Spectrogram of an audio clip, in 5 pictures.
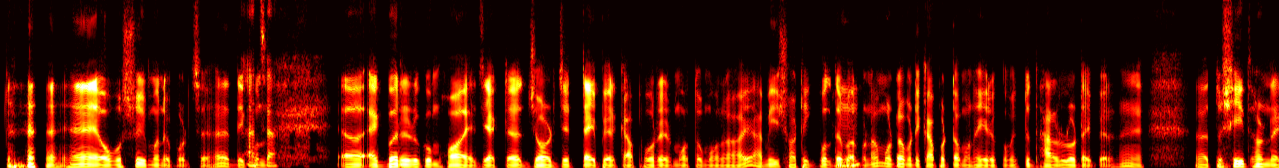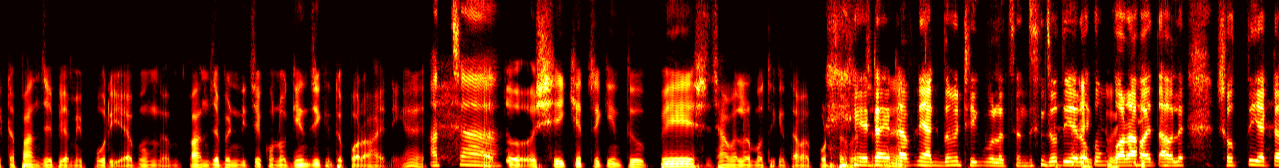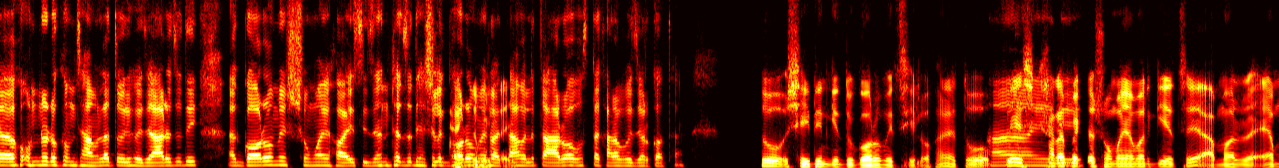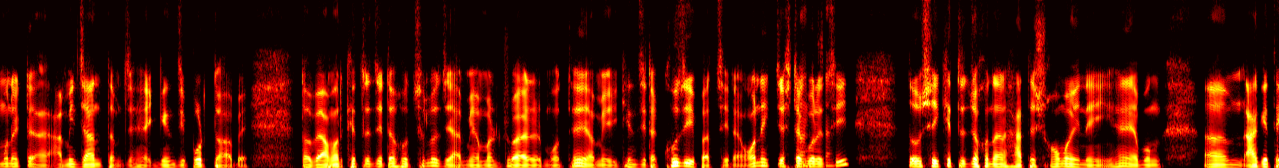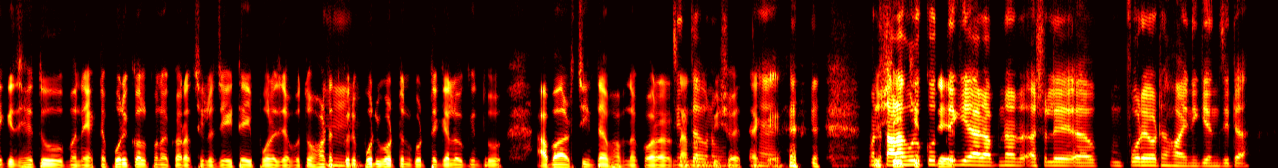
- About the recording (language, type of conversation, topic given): Bengali, podcast, পোশাক বাছাই ও পরিধানের মাধ্যমে তুমি কীভাবে নিজের আত্মবিশ্বাস বাড়াও?
- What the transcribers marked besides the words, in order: chuckle; chuckle; laughing while speaking: "এটা, এটা আপনি একদমই ঠিক … তৈরি হয়ে যায়"; laughing while speaking: "একদমই ঠিক"; laughing while speaking: "সিজনটা যদি আসলে গরমের হয়"; "আচ্ছা" said as "আনচ্ছা"; laughing while speaking: "হ্যা?"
